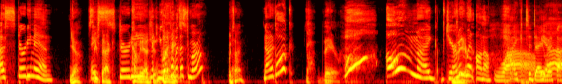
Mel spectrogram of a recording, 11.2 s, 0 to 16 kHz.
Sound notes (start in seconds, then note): 6.9 gasping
